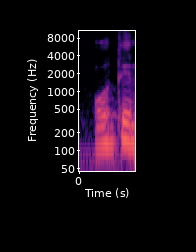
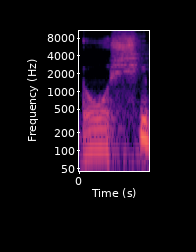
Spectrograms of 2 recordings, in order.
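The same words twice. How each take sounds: First: ओती said with a t; wrong pronunciation. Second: ओशी, softer, with sh in place of t; correct carry-over pronunciation. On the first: Teacher saying we will not read it so, wrong pronunciation. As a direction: put a t in the middle: ओती, o-ti. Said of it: "नहीं पढ़ेंगे". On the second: Teacher closing on the form we will read, correct carry-over pronunciation. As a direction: say ओशी as o-shi. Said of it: "पढ़ेंगे इसको". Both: Shown as a demonstration.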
